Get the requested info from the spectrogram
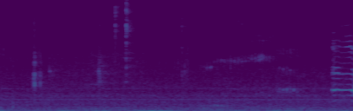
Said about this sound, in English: Will you purr for the people? Please.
